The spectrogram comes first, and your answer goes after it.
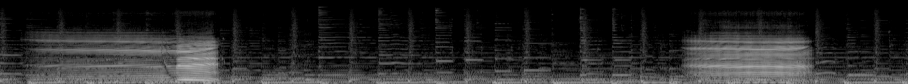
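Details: Cattle at a livestock auction with bulls, cows and calves for sale; two drawn-out moos about five seconds apart, each rising and then sliding down at the end, heard over steady rhythmic background music.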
